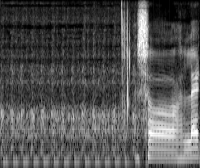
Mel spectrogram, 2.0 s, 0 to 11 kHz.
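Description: Honda SP125's single-cylinder engine idling steadily at a standstill.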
